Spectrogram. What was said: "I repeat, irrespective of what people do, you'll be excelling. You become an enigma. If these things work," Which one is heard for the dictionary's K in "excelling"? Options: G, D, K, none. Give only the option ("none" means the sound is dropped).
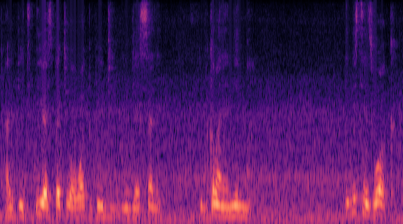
none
